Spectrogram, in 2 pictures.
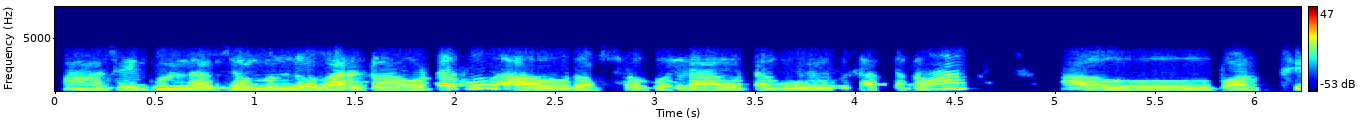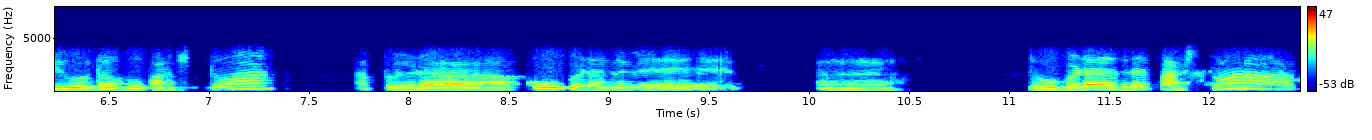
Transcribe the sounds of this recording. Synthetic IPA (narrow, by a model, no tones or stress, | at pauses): ɦɔ̃seiɡulːabd͡ʒamund̪ɔbaɾɔʈɔwãɡoʈakuawɾɔsɔɡɔlaɡɔʈakusat̪ʈɔɦã | a̰wbɔɾt̪ʰiɡɔʈakupãt͡ʃʈuɦãː | peɽakowbeɽanebe | d͡ʒowbɛɽaelepãsʈɔã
